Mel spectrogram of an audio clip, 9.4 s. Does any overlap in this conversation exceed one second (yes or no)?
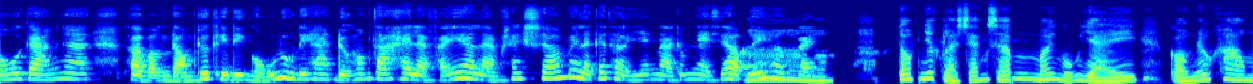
no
